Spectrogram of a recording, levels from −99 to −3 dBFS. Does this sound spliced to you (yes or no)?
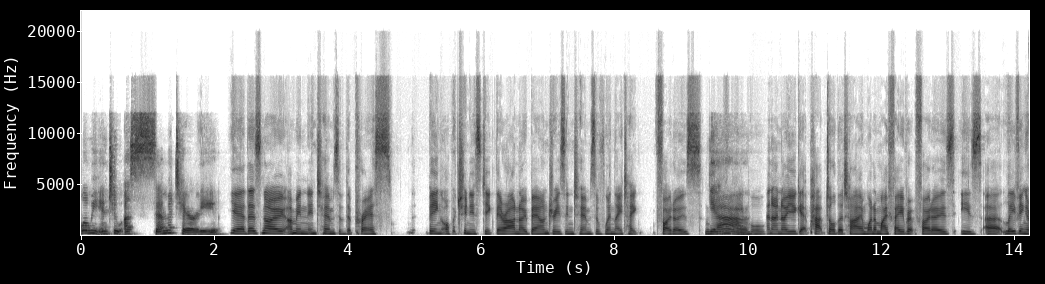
no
